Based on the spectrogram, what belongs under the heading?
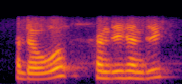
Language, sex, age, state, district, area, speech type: Dogri, female, 18-30, Jammu and Kashmir, Udhampur, rural, conversation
